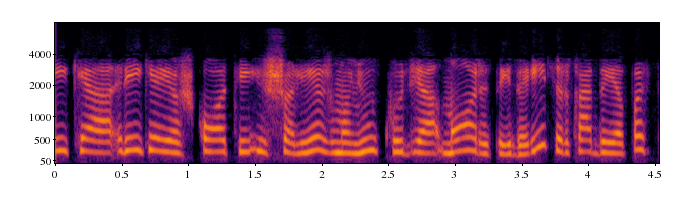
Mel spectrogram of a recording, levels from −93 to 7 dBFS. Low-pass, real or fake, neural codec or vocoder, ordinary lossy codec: 7.2 kHz; fake; codec, 16 kHz, 4.8 kbps, FACodec; MP3, 48 kbps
